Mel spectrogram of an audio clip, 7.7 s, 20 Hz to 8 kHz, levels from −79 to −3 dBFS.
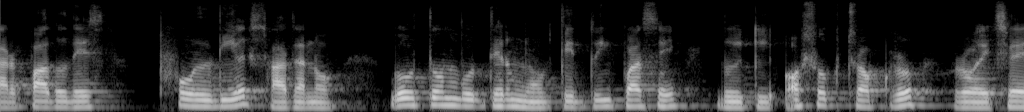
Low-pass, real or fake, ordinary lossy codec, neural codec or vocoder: none; fake; none; codec, 16 kHz, 2 kbps, X-Codec, HuBERT features, trained on general audio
